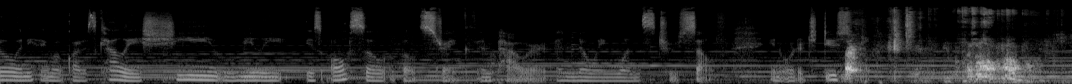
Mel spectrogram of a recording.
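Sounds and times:
speech: 0:00.2 - 0:10.7
dogs barking indoors in a home: 0:08.4 - 0:10.7.

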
